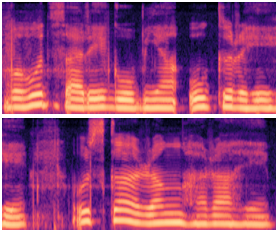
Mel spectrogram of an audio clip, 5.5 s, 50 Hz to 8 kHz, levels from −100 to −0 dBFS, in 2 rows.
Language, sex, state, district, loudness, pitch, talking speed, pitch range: Hindi, female, Arunachal Pradesh, Longding, -14 LUFS, 175 Hz, 110 wpm, 165-190 Hz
